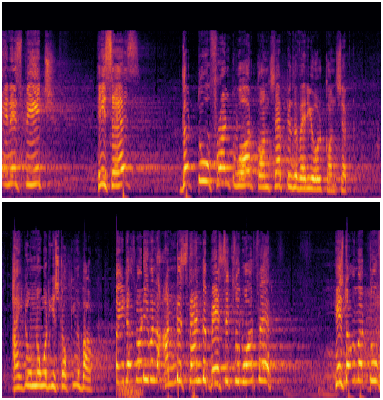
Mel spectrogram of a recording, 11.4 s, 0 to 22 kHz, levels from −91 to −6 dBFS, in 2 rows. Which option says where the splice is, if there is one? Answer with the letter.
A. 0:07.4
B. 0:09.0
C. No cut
A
